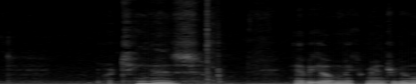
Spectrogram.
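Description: Trading cards slide and rustle against each other in hands.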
